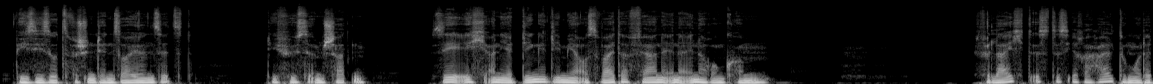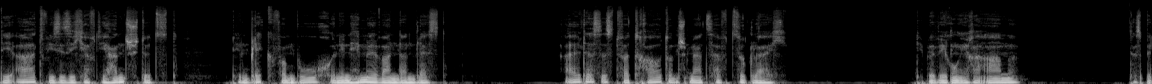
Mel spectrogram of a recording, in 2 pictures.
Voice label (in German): hoerbuch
